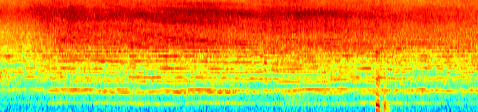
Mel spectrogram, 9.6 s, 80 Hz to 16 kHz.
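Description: A steady, multi-toned mechanical whine hums continuously from the spinning rotors of an M200 drone, with a brief clunk near the end; the drone streams video back to a laptop running IoT Edge and an AI model; no clear talk is present.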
